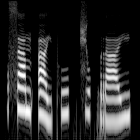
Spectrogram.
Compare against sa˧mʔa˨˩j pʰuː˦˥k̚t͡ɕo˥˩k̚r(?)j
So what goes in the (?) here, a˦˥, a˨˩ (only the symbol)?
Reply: a˦˥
